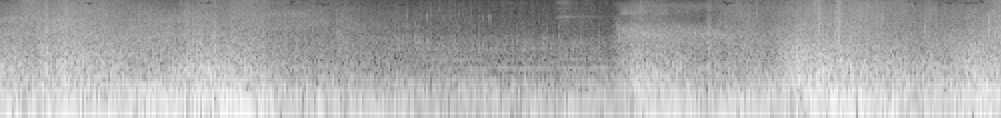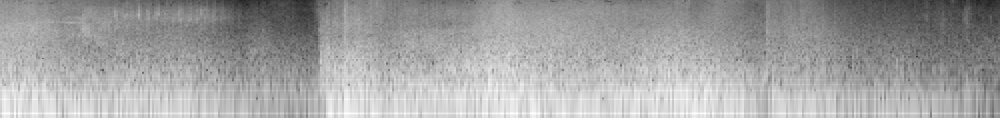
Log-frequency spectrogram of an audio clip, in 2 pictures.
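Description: Fiery spell blasts roar and crackle in loud bursts.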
